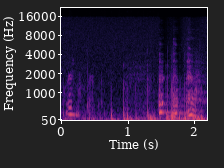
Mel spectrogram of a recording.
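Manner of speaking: slow unvoiced mutter to herself; slow whisper. Real, not acted. Minister searching the pulpit, whispering slowly.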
